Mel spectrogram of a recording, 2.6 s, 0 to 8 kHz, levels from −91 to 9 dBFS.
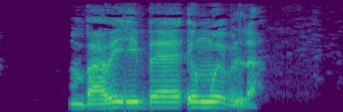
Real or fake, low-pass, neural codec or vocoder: real; 7.2 kHz; none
